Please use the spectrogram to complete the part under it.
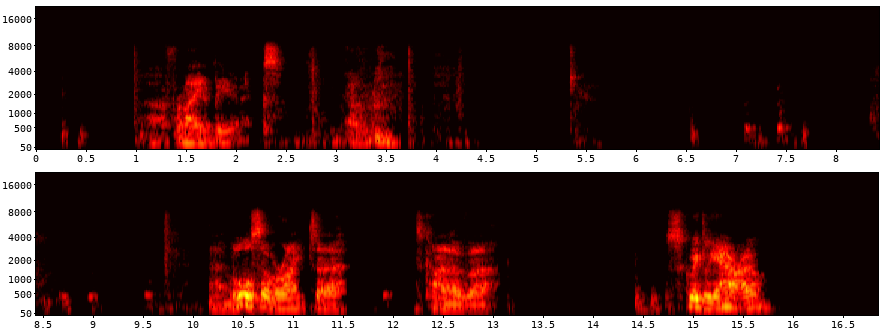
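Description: A man speaks calmly and clearly into a microphone, in bursts with pauses.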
